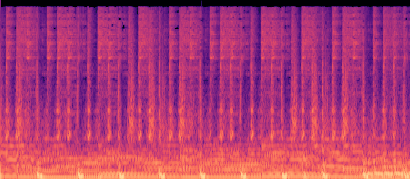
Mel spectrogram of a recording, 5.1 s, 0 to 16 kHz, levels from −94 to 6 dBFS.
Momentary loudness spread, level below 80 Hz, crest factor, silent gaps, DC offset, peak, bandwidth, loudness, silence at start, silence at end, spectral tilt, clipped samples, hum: 4 LU; -14 dBFS; 12 dB; none; under 0.1%; 0 dBFS; 14 kHz; -13 LUFS; 0 s; 0 s; -5 dB/octave; under 0.1%; none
